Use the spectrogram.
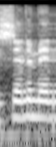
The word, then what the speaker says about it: cinnamon: a little bit of cinnamon and then some some hot water rudy cinnamon has three syllables and not two cinnamon it's just a little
